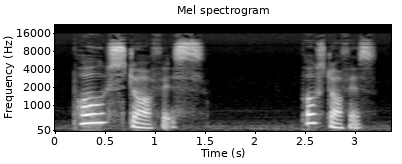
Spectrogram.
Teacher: post office three syllables the stress is on post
